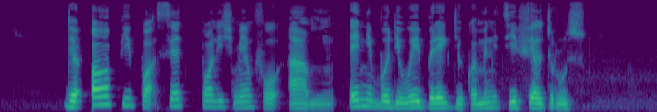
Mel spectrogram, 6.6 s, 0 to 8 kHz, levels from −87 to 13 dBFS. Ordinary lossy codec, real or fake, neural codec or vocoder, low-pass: none; real; none; 7.2 kHz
